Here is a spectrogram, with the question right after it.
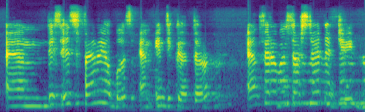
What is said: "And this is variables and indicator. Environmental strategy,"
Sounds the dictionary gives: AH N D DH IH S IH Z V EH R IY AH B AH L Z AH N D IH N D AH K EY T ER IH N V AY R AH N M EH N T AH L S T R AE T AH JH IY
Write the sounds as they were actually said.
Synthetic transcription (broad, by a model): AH N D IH S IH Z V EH R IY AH B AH L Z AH N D IH N D AH K EY T ER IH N F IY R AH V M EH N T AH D S T R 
